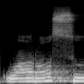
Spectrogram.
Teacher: সিন অক্ষর শীষ দিয়ে পড়তে হবে, পেশের বামে ওয়াও সাকিন আছে 1 আলিফ টান দিয়ে পড়ব 1 লেখা দেখে।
